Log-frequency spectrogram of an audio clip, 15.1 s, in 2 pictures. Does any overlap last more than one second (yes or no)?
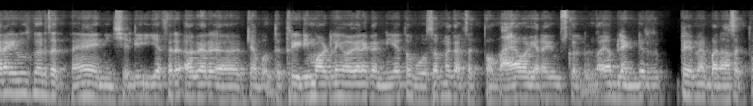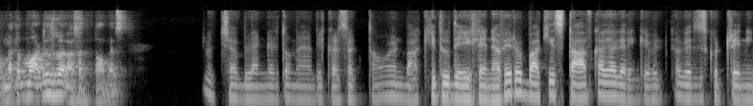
no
